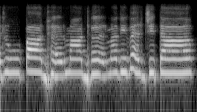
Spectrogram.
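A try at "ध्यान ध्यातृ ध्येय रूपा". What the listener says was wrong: So when that dhyaya rupa comes, make the ya sound prominent and not simply dhyaya rupa, not dhyaya, dhyaya. Ya also has to be heard. So dhyana, one dvitva, dhyatrat, and second dvitva. Then that dhyana's dha, dhyatru's dha, dharma, dharma's dha and dha.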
